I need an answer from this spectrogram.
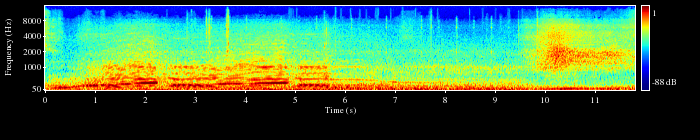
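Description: Lexus RC 350 F Sport's 3.5-litre V6 on its standard air intake, accelerating hard through the gears, heard inside the cabin with the windows up. The engine note climbs, drops at upshifts about two and five seconds in, then settles lower as the car eases off.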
